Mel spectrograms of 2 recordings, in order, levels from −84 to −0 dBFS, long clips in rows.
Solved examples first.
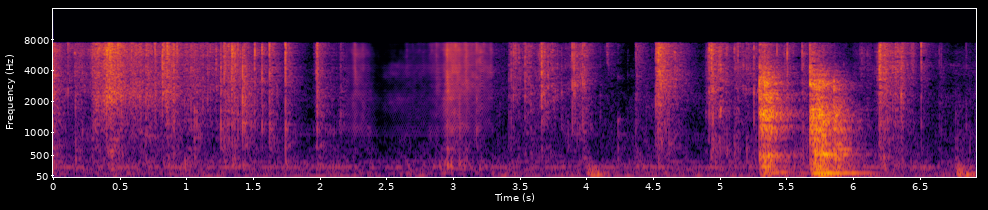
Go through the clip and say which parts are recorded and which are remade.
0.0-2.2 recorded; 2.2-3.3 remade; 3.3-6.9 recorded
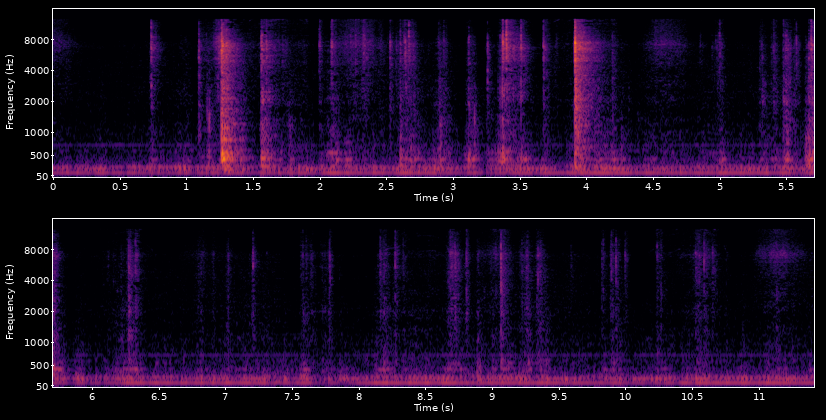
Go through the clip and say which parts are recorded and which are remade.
0.0-11.4 recorded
